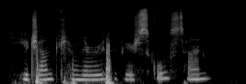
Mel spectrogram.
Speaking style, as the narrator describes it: told him, his voice soft

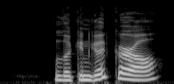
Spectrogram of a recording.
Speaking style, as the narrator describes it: laughed

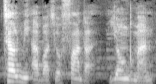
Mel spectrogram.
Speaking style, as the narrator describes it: Saul said

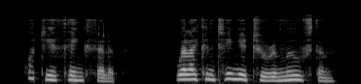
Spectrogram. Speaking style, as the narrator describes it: asked Paula

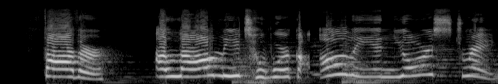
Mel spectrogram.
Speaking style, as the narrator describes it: Elizabeth yelled as the snake moved in to attack her

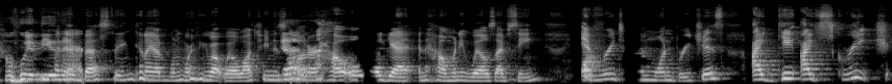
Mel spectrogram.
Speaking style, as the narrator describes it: I giggle

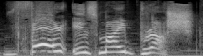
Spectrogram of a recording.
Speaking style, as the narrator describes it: shouted at the top of his voice

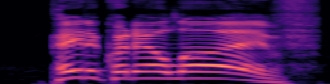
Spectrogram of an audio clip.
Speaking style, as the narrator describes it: hollered

